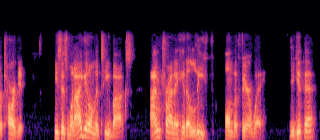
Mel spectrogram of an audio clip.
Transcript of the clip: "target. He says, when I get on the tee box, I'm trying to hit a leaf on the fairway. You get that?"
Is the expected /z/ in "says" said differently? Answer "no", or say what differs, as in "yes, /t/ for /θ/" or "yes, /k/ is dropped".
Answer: no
